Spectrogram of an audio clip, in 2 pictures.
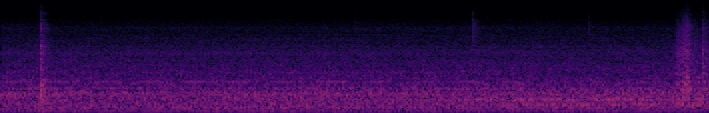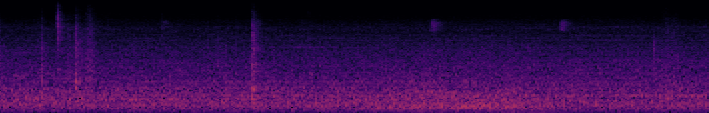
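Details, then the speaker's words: Outdoor fan set to high, running for the first time since last year after a long, cold winter. It reaches speed with a steady, even rush of air and a low, constant hum, with no knocks or scraping. Normal fan running. "And it looks like that has gotten up to speed. I certainly feel the airflow. It works quite well out here."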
